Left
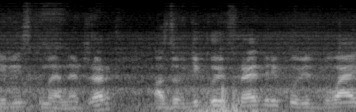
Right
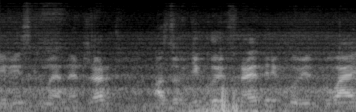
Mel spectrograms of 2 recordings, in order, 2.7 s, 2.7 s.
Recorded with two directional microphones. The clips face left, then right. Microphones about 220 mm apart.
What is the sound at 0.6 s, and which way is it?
Speech, 40° left (ahead or behind).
